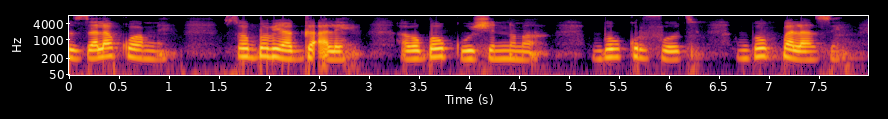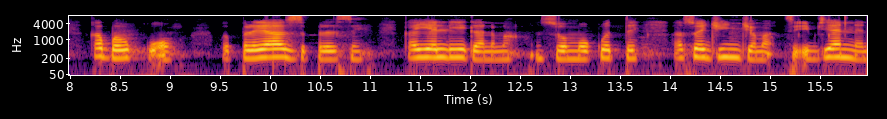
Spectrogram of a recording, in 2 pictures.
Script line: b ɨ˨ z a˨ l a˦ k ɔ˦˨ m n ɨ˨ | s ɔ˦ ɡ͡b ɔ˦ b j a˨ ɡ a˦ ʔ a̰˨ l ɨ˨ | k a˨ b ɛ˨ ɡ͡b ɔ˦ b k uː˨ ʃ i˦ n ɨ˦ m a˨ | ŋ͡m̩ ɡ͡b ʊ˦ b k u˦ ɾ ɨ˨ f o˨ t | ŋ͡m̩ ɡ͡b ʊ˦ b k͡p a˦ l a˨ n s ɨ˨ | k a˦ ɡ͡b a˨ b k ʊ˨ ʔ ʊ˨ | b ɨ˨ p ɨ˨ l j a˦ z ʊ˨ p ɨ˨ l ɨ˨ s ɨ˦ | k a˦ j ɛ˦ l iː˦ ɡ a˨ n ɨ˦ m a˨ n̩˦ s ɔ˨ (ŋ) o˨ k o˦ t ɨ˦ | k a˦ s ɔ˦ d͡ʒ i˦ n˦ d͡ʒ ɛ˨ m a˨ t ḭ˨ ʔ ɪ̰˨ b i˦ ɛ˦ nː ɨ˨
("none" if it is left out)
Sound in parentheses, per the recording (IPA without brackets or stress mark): m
